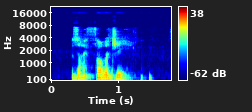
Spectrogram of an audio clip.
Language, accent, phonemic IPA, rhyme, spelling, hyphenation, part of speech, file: English, Southern England, /zaɪˈθɒ.lə.d͡ʒi/, -ɒlədʒi, zythology, zy‧tho‧lo‧gy, noun, LL-Q1860 (eng)-zythology.wav
- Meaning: The study of beer and beer-brewing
